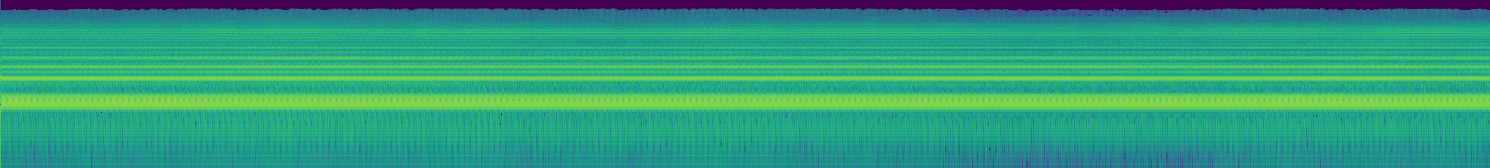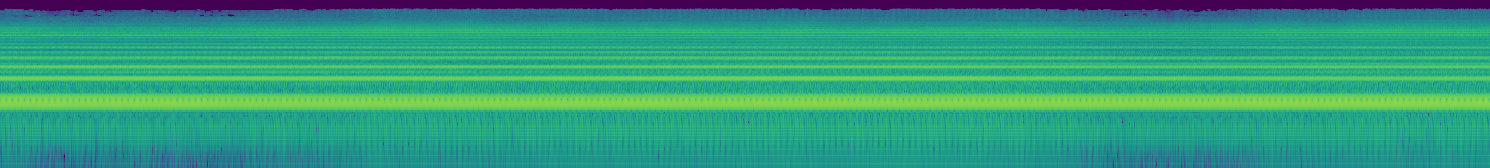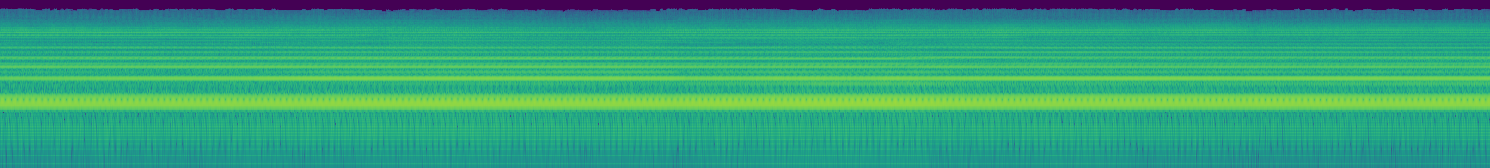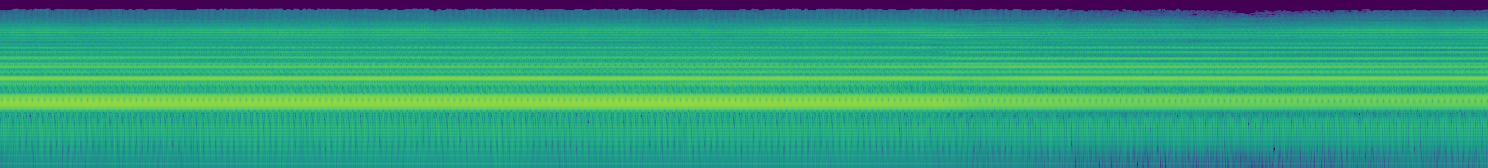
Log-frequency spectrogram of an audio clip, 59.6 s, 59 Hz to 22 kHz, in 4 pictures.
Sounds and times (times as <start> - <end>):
Civil defense siren: 0.0 - 59.5.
